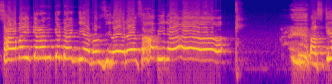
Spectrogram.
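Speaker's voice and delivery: high, full-voiced wailing chant; high-pitched preacher's lament, near crying; anguished sermon cry. A narrator's reading. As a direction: call out in grief with stretched endings.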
